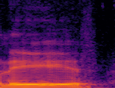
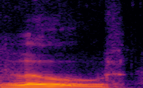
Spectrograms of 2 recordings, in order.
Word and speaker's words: Luz: I was saying Liz, but it was Luz.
